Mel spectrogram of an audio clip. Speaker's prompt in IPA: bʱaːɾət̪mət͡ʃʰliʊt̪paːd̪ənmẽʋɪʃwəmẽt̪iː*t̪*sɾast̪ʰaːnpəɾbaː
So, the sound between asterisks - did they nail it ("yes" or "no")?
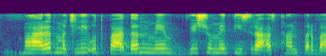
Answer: no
